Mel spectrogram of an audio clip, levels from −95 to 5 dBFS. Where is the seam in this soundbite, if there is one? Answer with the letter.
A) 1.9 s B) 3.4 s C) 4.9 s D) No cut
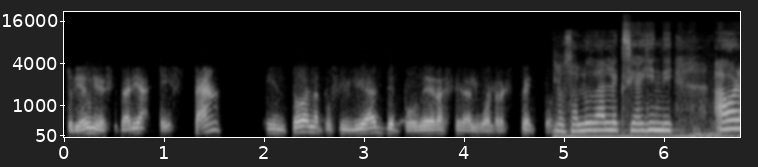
C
